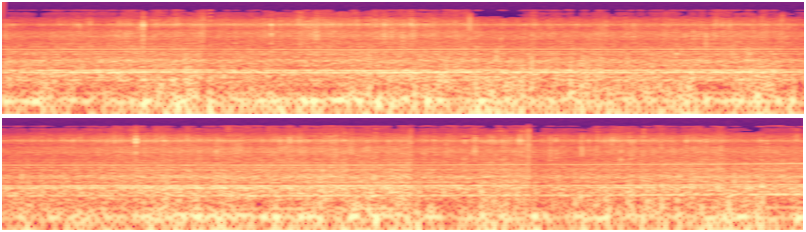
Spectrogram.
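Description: Wind rumbles past the microphone outdoors.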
